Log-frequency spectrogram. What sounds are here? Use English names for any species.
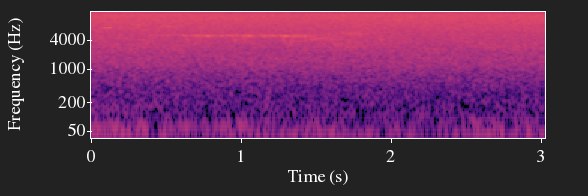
Black-throated Green Warbler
